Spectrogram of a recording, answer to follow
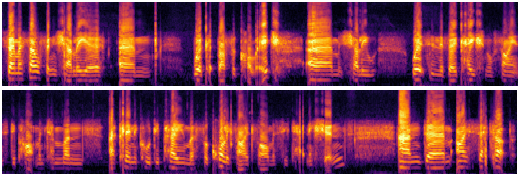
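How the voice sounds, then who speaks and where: British woman explaining stuff in a radio interview, bright clear-cut voice, really dry sound. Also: on the low side, no echo, rough recording. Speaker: interview guest, college tutor.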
